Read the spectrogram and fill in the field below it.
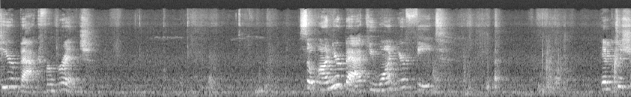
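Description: A woman speaks calmly and clearly in an echoing room.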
